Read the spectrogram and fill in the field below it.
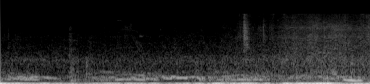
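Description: Racing pigeons coo steadily in a pigeon loft, low throaty calls overlapping continuously at close range over a dense background hum.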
